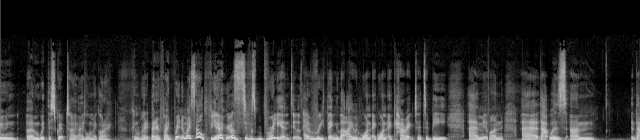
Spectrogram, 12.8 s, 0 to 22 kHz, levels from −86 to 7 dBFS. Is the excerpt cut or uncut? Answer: cut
